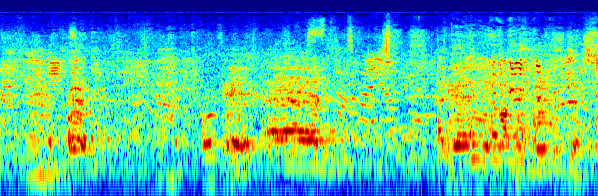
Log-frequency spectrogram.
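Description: People talking, with crowd chatter in the background.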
